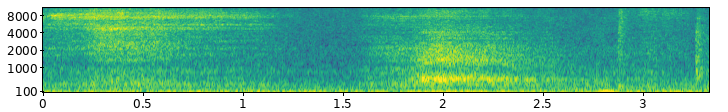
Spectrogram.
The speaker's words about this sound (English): Let's get ready for our story by taking a nice deep breath to prepare ourselves.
